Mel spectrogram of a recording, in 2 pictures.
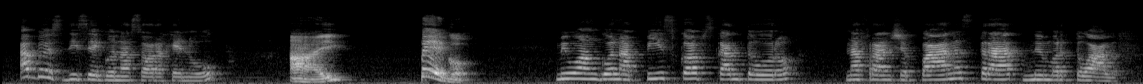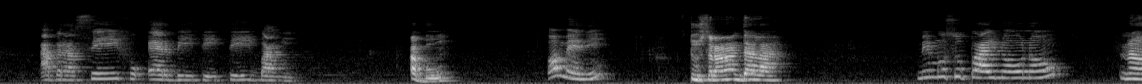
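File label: dialogue, Sranan; PeaceCorps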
